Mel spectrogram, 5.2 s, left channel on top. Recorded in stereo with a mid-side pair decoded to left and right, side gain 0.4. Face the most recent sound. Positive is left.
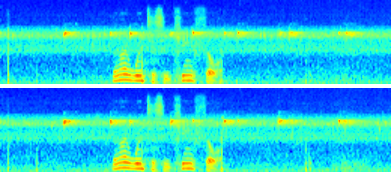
turn(degrees=5)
